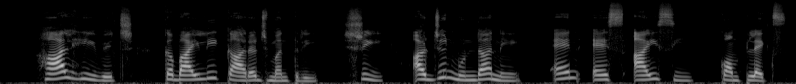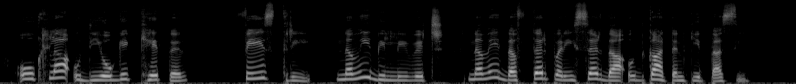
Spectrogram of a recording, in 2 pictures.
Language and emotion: Punjabi, neutral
